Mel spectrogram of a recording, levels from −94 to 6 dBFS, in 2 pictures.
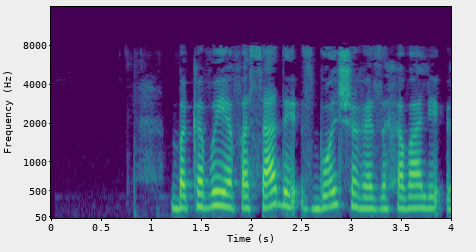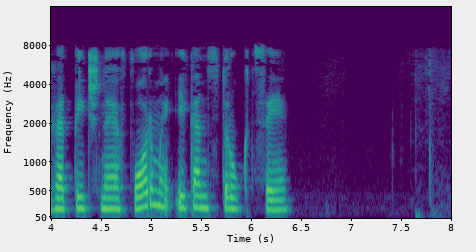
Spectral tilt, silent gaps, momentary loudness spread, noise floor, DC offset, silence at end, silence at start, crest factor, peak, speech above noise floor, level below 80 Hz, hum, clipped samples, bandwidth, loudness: -5.5 dB/octave; none; 10 LU; -77 dBFS; under 0.1%; 1.65 s; 1.2 s; 20 dB; -2 dBFS; 58 dB; -60 dBFS; none; under 0.1%; 8.2 kHz; -20 LUFS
